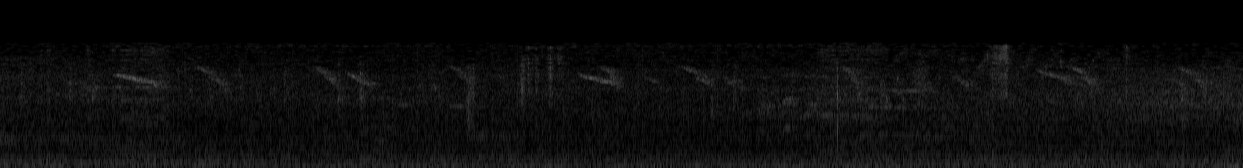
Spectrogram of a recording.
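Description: Birds chirping: short, falling, high chirps repeated about once or twice a second over a steady low background rumble.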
